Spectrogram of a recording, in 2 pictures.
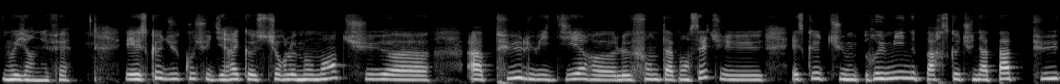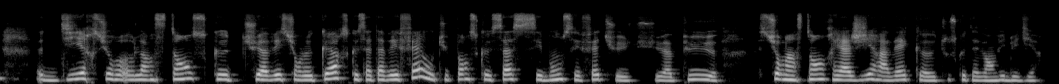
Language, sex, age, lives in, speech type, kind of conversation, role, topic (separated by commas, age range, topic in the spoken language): French, female, 30-34, France, conversation, advice, advisor, Comment répondre efficacement à une critique négative au travail ?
